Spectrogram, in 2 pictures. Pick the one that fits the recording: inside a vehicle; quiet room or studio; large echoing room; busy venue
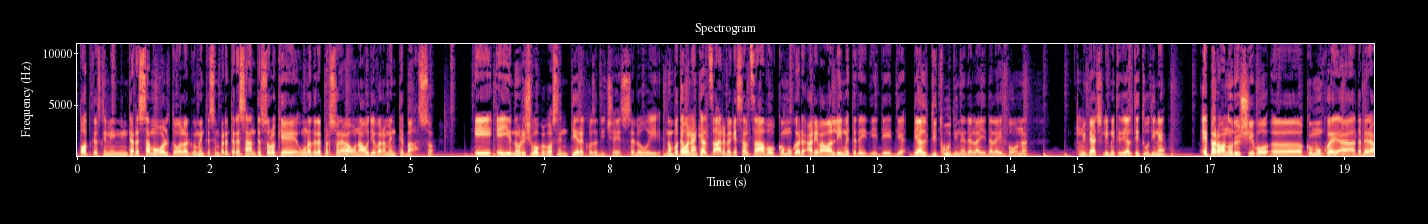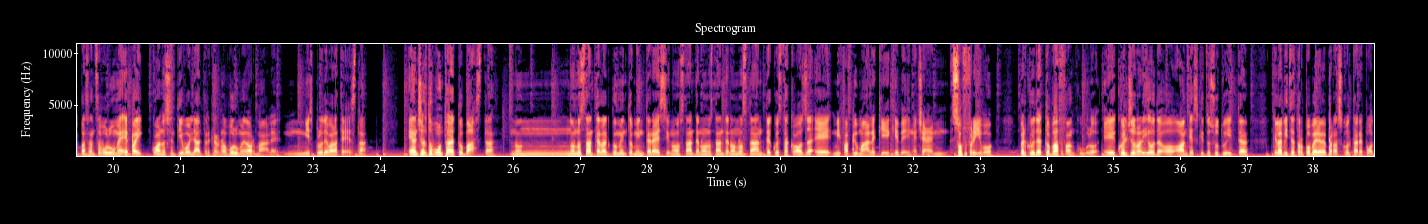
inside a vehicle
